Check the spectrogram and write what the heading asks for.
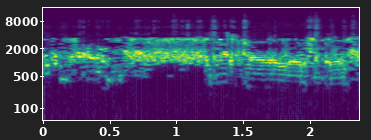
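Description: A recorded phone conversation played back through a small speaker: speech talking steadily, thin and tinny, with no deep or high tones.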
